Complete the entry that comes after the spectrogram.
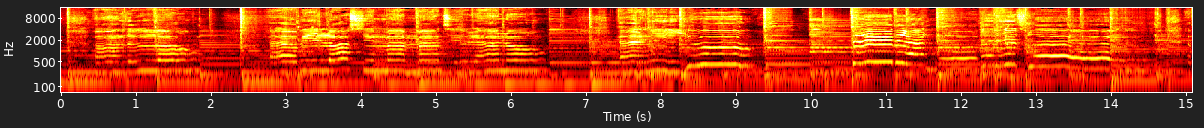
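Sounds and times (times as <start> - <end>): person singing wordless melody: 0.0 - 2.1, 2.8 - 6.6, 7.3 - 9.4, 10.6 - 15.0
acoustic guitar strumming: 0.0 - 15.0.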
